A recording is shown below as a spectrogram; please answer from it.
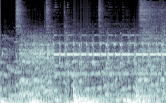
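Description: Live trio music: electric guitar with bowed viola and drums. A high steady tone comes in about two-thirds of a second in and holds over the playing, with short drum or cymbal strikes throughout.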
